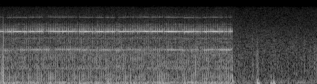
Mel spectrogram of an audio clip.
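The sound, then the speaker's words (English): An alarm clock bell rings as its hammer strikes the gong, a rapid, continuous metallic clatter with a bright high-pitched tone, loud and steady for about two seconds before cutting off abruptly into near silence. “As the hammer strikes the gong, molecules of air are set into waves or patterns of motion.”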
